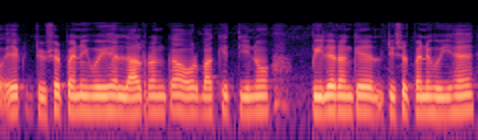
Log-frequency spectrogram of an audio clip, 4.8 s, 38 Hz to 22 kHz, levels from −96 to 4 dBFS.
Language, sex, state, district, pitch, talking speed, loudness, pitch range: Hindi, male, Jharkhand, Garhwa, 140 Hz, 215 wpm, -17 LUFS, 135-145 Hz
